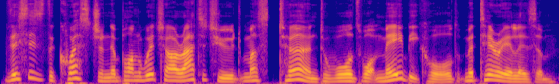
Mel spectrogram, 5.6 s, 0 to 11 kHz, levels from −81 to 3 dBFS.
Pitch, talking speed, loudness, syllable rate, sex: 150 Hz, 170 wpm, -17 LUFS, 4.7 syllables/s, male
